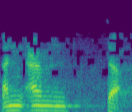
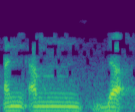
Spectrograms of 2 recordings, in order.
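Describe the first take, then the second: First: The final consonant is a breathy t sound. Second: The final consonant is a voiced d sound. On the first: The speaker calls it right. "ശ്രദ്ധിച്ചാൽ അത് മാറ്റിയെടുക്കാൻ പറ്റും" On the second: The speaker calls it wrong. "ചിലയിടത്തൊക്കെ എന്താവും?"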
